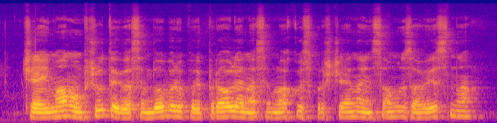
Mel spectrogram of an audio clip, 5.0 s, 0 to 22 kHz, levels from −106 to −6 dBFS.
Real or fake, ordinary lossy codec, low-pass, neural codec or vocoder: real; none; 19.8 kHz; none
